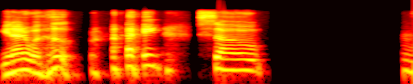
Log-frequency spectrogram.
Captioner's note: laugh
